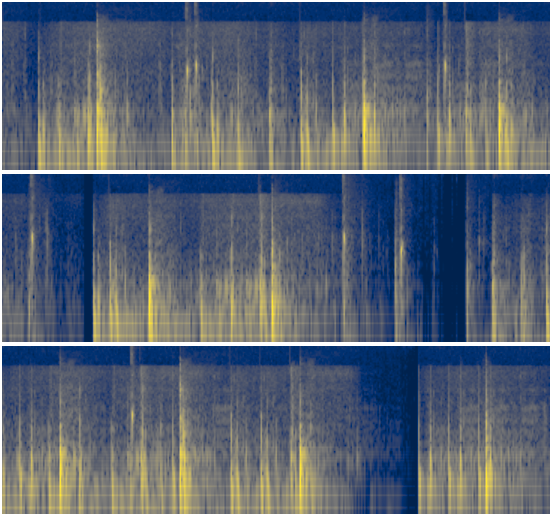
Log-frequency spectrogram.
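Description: Stone blocks crunch and crumble as they are broken with sharp, repeated digging knocks.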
